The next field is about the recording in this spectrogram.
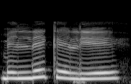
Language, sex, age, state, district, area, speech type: Urdu, female, 18-30, Bihar, Gaya, urban, spontaneous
